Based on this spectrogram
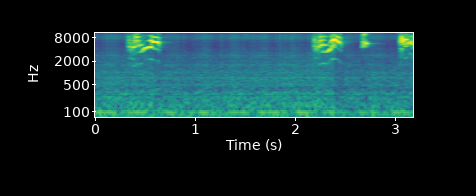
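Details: Olive-backed sunbird singing actively, a natural recording: two bursts of very high, thin, downslurred notes, the second followed by short sharp chips, with quiet gaps between.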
